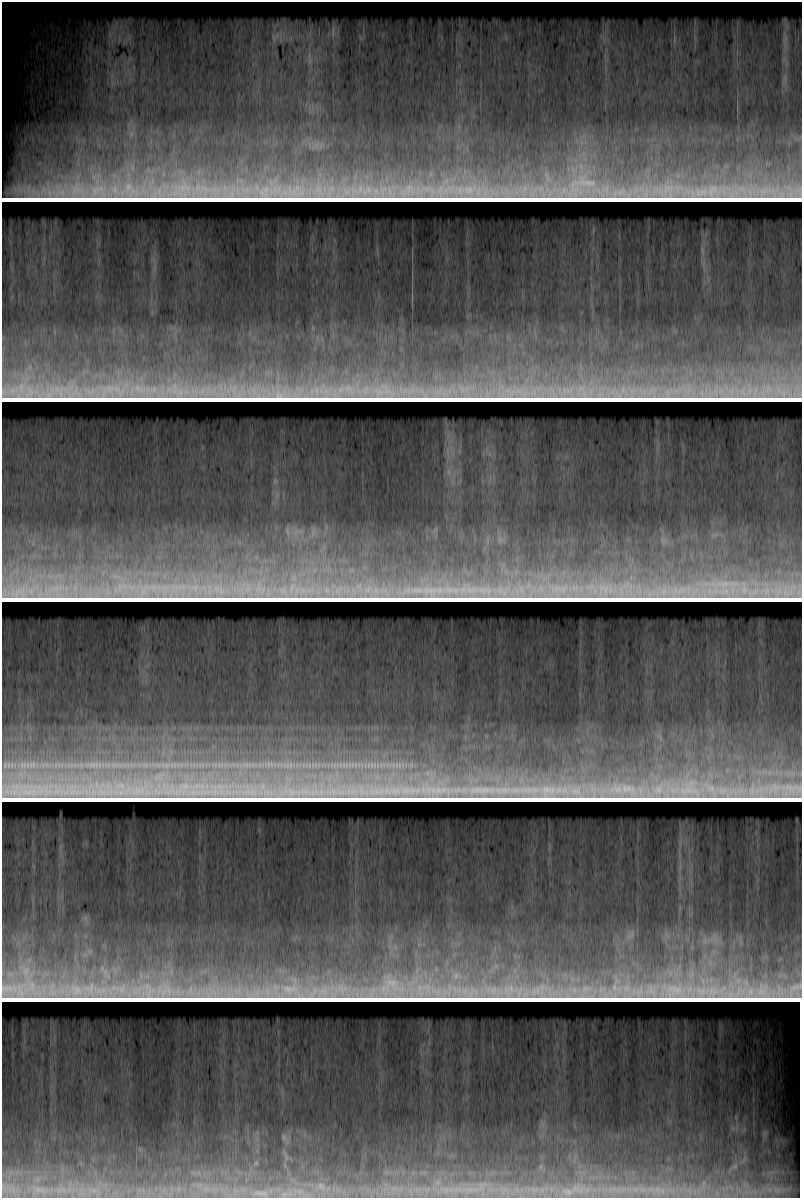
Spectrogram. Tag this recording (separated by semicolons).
Soundscape; bell; commons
